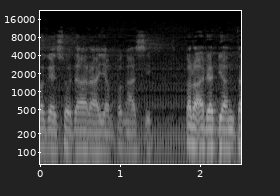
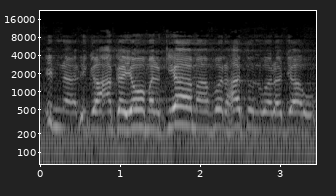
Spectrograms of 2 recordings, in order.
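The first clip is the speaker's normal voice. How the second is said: high, wailing declaration of love; impassioned lament; 11 semitones higher, 5 dB louder than usual. Acted. Ukasyah embraces the Prophet and cries out, impassioned. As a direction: cry out to him with overflowing devotion.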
